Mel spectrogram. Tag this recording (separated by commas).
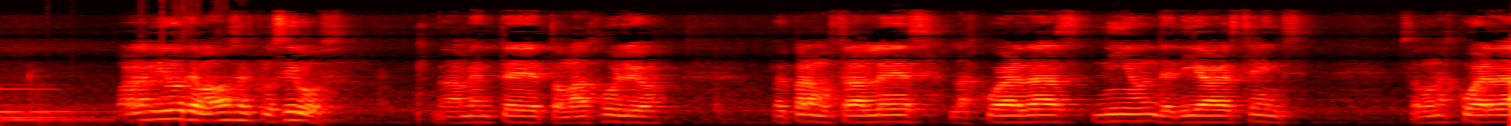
Music, Speech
